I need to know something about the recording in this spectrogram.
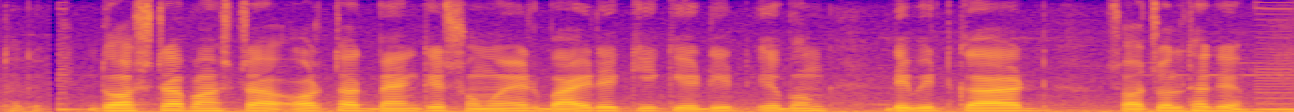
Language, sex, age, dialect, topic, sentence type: Bengali, male, 18-24, Northern/Varendri, banking, question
